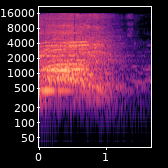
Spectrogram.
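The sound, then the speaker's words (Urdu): A crowd shouts the Haideri slogan in unison during a religious sermon honouring Ali, Fatima, Hasan and Husayn. The voices are loud and sustained, then fade over the last half second. “نعرہ حیدری، حیدری، حیدری۔”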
